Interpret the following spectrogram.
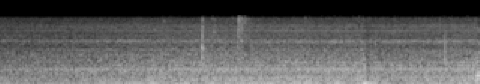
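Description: Panko-breaded Spam katsu sizzling in hot cooking oil in a frying pan: a steady hiss with a couple of faint pops about halfway through.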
